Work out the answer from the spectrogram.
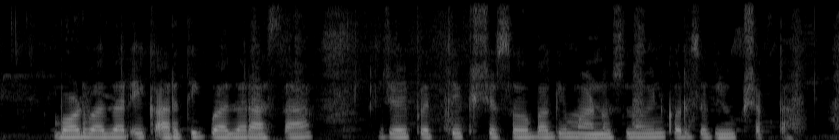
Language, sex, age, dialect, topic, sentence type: Marathi, female, 18-24, Southern Konkan, banking, statement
